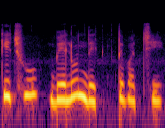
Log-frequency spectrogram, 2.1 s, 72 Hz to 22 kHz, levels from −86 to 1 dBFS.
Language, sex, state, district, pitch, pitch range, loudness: Bengali, female, West Bengal, Cooch Behar, 265 Hz, 250-300 Hz, -13 LUFS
